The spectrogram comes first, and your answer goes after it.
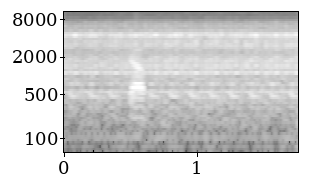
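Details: Toyota Tiger D4D 1KD 3.0 diesel after valve adjustment and oil change, previously knocking on cold start with white smoke and dipstick blow-by: even, steady idle with only light regular clatter, no heavy knock; engine sounds healthy.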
